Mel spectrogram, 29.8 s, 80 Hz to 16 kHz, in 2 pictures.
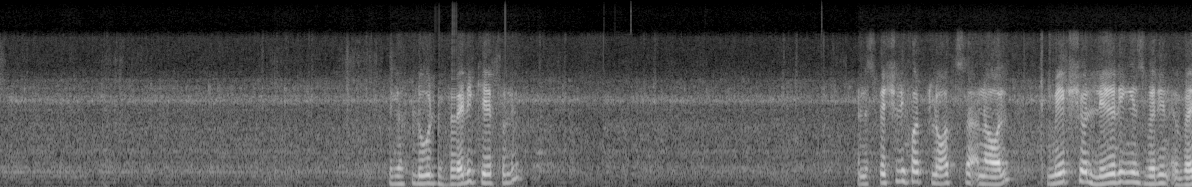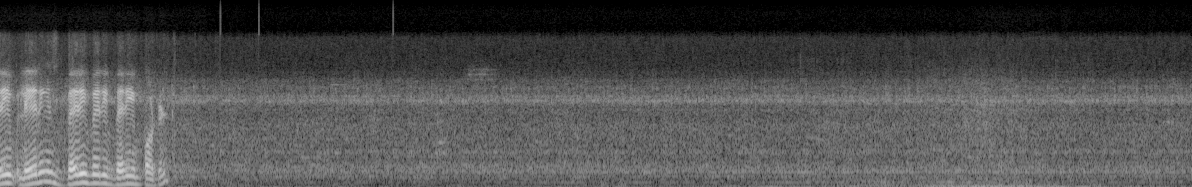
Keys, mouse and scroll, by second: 1.4 middle click, 1.4 right click, 5.7 alt+click, 5.7 right click, 6.0 right click, 8.7 click, 10.4 click, 10.7 alt+click, 11.5 click, 12.9 click, 13.5 click, 14.5 click, 15.8 click, 16.6 click, 17.9 click, 20.5 click, 28.0 click, 29.0 click.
